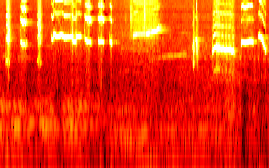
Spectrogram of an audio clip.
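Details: Oriental magpie-robin in a fighting mood, repeating clipped high chirps, then long clear whistles and loud buzzy harsh notes, with a soft low rumble behind.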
